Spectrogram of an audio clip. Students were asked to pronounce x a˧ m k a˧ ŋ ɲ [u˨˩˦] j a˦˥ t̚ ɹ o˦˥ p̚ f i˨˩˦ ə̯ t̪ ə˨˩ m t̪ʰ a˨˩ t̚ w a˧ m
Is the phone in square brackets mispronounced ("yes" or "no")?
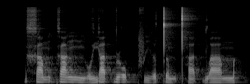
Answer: yes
